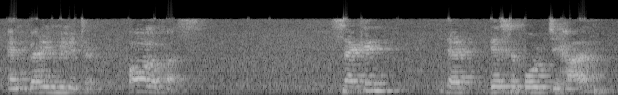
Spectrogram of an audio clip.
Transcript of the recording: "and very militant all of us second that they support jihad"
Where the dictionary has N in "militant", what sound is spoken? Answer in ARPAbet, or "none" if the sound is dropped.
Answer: none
